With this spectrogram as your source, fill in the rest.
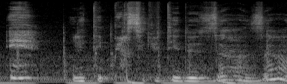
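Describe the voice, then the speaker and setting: Noticeable background noise and audible room echo surround a woman as she talks. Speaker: YouTuber. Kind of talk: casual vlog monologue. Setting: small flat, home. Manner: halting, repeats words.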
